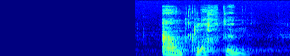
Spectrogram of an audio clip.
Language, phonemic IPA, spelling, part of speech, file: Dutch, /ˈaɲklɑxtə(n)/, aanklachten, noun, Nl-aanklachten.ogg
- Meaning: plural of aanklacht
